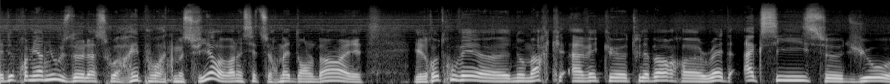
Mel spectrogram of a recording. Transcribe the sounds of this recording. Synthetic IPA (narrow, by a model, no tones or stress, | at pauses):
led̪øpχəmjɛʁnjuzd̪əlaswaʁepuʁat̪mɔsfɛʁvaaesejed̪əsəʁəmɛt̪̚d̪ɑ̃ləbɛ̃eː | d̪əʁət̪χuveønomaʁkavɛkøt̪ud̪abɔʁøʁɛd̪aksisəd̪yo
